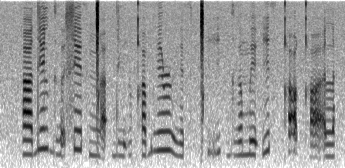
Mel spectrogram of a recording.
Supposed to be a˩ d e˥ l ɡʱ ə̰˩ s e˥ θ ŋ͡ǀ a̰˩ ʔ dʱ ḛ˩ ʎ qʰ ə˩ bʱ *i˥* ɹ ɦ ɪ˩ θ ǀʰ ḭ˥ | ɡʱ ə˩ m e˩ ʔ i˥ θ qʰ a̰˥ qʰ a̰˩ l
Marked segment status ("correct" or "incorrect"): incorrect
